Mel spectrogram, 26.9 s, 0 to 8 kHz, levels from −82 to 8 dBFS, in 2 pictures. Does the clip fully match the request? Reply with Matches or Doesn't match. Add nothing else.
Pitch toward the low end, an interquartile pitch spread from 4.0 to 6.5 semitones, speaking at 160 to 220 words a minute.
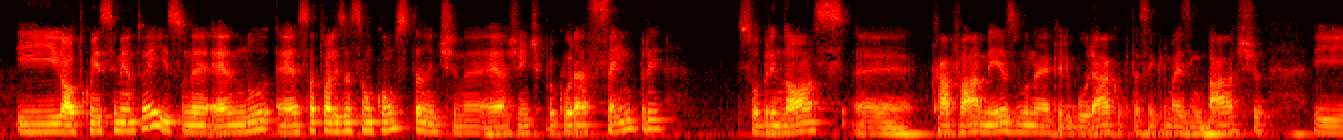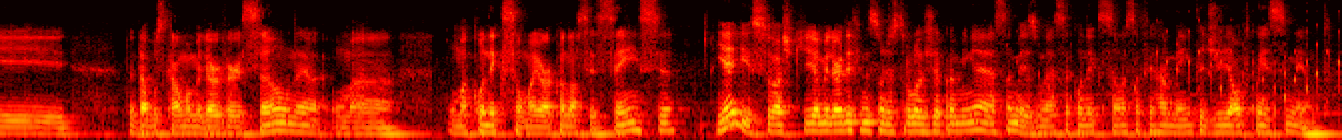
Doesn't match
